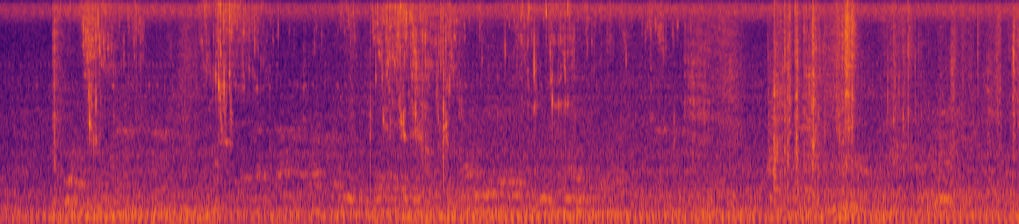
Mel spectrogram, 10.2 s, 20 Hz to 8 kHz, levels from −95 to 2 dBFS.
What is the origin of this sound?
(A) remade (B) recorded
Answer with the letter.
A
